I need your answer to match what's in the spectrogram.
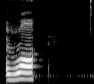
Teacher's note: जुबान की नोक जब ऊपर वाले दांतों के मसूड़ों को लगे तो र की अदायगी होती है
